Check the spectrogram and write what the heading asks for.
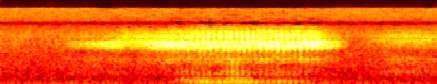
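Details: Female English Mastiff dog snoring while asleep: a single long, hissing, rattling snore.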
